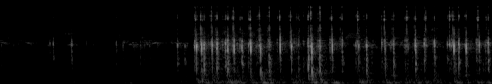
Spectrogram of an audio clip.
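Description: Fingertips of both hands type on a retro-style cream plastic mechanical keyboard with dark and purple plastic keycaps and a hollow case, resting on a rug. A few soft, sparse clicks come first, then from about two seconds in a steady, dense run of sharp, bright plastic clacks with almost no low end, centered around 2 kHz.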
